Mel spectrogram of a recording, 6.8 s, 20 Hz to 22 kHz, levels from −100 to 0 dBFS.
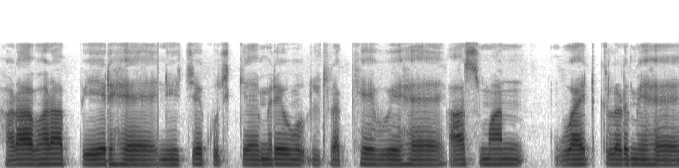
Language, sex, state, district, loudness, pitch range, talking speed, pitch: Hindi, male, Jharkhand, Jamtara, -19 LUFS, 110-120 Hz, 140 wpm, 115 Hz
